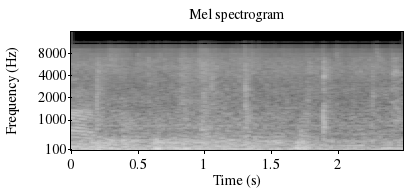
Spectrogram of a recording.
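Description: Steady rumbling noise of a crowded room, with a few faint clicks.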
